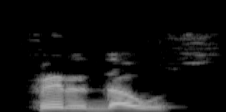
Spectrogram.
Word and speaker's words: فردوس: جنت الفردوسی, اردو میں ہم کہتے ہیں فردوس, جنت الفردوس, لیکن عربی میں اس کا صحیح تلفظ ہے فردوس, فردوس, دال واو زبر دو حروف لین یاد کیجئے.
